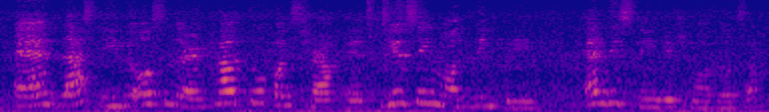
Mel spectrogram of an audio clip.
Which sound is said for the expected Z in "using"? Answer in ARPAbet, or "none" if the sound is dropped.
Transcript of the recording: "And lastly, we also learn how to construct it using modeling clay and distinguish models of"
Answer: S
